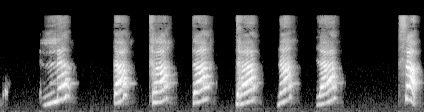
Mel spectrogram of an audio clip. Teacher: మనం పలికేటప్పుడు ఇవి దంతాలు తగులుతూఉంది మన నాలిక అందుకని దంతవ్యః అన్నాం దంతః దంత్యః దంత్యః అది దంతవ్యః దంత్యః దంతాలకు తగులుతుంది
